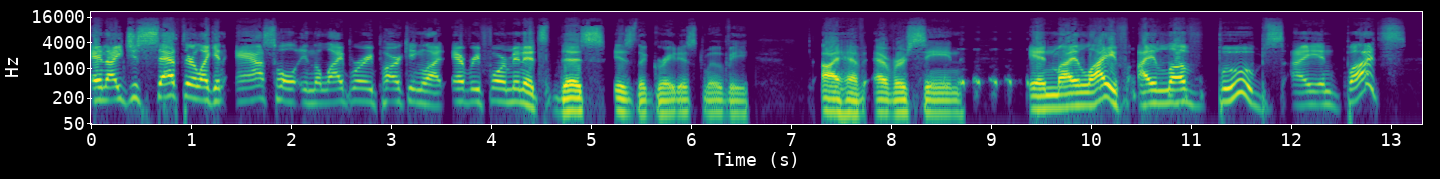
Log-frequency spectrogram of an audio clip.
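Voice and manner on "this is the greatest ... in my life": sinks right down to a very low register. Retelling sitting in the library parking lot during the movie: dropping into a lower voice. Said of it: "I just drop into this lower voice".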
